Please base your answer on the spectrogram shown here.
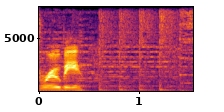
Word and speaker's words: RWBY: That's almost as stupid as them expecting RWBY to be pronounced Ruby.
